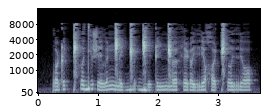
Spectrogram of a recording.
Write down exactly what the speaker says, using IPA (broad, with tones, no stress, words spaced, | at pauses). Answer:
ɾɔ˨ʈʏ˦ ǁʰɤ˦dʲɤ˦ʃe˨ lʏ˦ŋ͡ǁe˨ ɡ͡ǁʏ˦ɡ͡ǁi˨ ʈi˦ ŋ͡ǁœ˦he˦ ɽœ˨rʲœ˦χœ˨ǁʰɤ˦ rʲɔ˦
